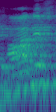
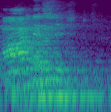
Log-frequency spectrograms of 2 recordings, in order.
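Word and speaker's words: honest: लेकिन इनमें यच साइलेंट रहता है। यच को स्पीकिंग करते समय, बोलते समय यच जो है छिपा रहता है। इस वजह से हॉनेस्ट नहीं पढ़ेंगे, क्या पढ़ेंगे? ऑनेस्ट। और जब ऑनेस्ट पढ़ेंगे तो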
